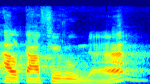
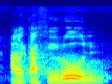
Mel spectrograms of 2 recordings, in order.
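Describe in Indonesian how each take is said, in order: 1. Vokal akhir diucapkan. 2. Vokal akhir dihilangkan.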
